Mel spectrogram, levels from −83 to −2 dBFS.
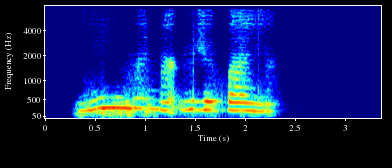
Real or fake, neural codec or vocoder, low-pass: fake; codec, 44.1 kHz, 0.9 kbps, DAC; 7.2 kHz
